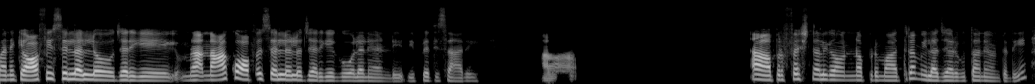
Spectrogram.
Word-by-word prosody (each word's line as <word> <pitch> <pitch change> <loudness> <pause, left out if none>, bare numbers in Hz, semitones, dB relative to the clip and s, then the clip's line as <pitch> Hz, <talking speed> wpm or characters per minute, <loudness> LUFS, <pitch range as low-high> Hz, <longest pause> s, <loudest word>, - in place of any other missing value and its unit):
మనకి 215 0 -2
ఆఫీసులల్లో 235 -3 +3 0.2
జరిగే 190 -2 0 0.4
న - - +1 0.2
నాకు 235 +8 +4
ఆఫీసలల్లో 225 -4 -1
జరిగే 180 -1 -4
గోలనే 170 -1 -6
అండి 150 0 -16
ఇది 155 - -18
ప్రతిసారి. 165 -2 -11 0.7
ఆ! - - -6 2.1
ఆ! - - +7 0.2
ప్రొఫెషనల్‌గా 230 0 -3
ఉన్నప్పుడు 195 0 -8
మాత్రం 185 +10 -4
ఇలా 185 -2 -1
జరుగుతానే 180 +1 -7
ఉంటది. 160 0 -14
200 Hz, 110 wpm, -23 LUFS, 175-225 Hz, 2.1 s, ఆ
